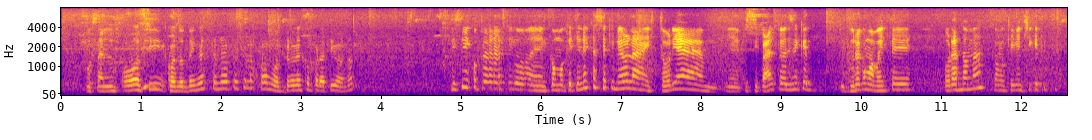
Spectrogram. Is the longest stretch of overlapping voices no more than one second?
Yes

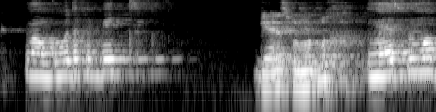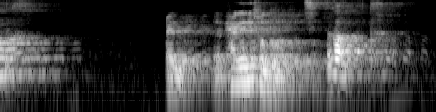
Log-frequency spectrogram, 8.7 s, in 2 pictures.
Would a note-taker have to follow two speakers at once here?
No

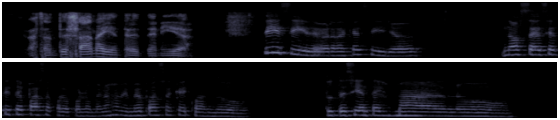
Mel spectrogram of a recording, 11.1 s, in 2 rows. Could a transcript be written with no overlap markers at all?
Yes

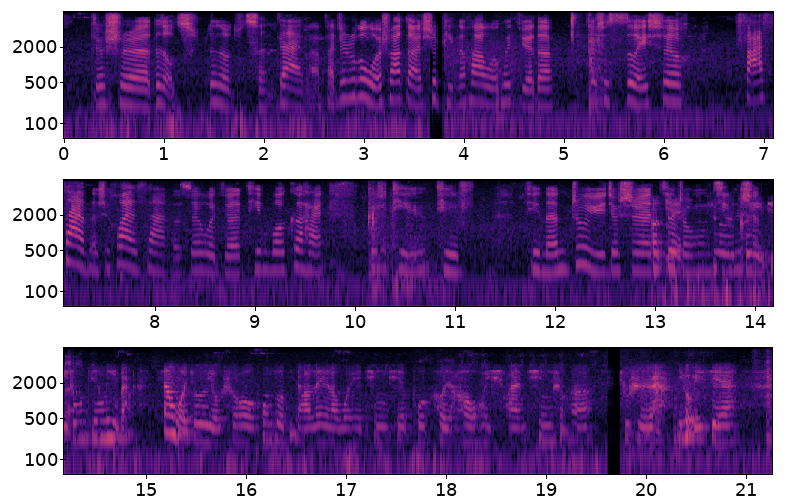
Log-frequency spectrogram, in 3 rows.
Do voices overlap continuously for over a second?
Yes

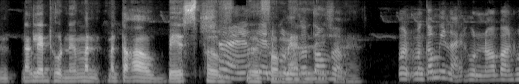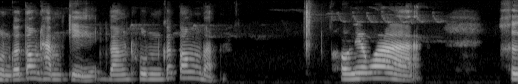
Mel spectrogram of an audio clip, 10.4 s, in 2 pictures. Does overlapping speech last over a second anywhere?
Yes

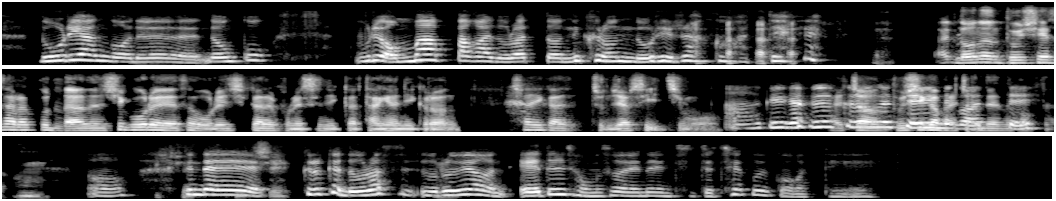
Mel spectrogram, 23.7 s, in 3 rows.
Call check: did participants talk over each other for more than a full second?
Yes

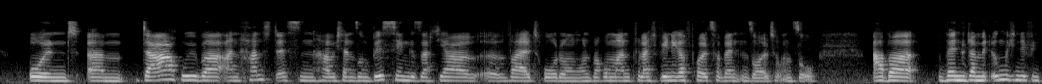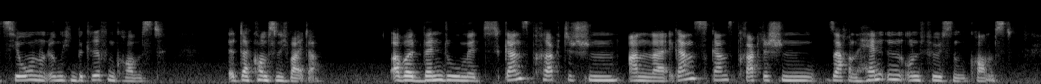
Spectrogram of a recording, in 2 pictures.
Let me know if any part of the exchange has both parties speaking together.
No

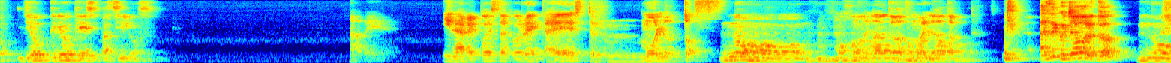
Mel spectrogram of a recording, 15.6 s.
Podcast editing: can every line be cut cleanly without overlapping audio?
No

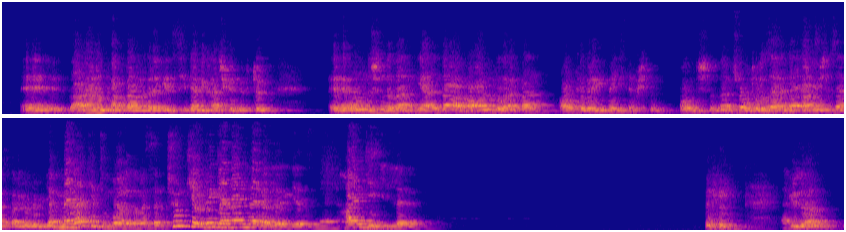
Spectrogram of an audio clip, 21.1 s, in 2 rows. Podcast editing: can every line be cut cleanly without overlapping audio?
No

